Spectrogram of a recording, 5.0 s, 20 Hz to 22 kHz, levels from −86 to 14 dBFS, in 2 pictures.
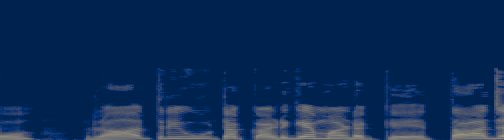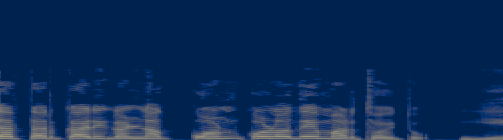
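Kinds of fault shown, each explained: MP3 compression: runs through the whole speech clip with plainly audible damage, a watery, swirly texture and smeared attacks, likely from a low bitrate around 48 kbps.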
